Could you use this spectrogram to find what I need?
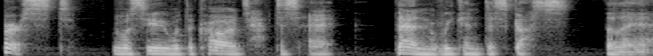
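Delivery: put-on slow, dry, crackling old crone voice. Storyteller voices the crone fortune teller answering a player, in a crackling crone voice. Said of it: "crone inside? speaks, her voice crackles like dry weeds. / hunched, fortune teller. pale figure peers into its depths. As the Are we gonna go crone inside? speaks, her voice crackles like dry weeds. A".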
